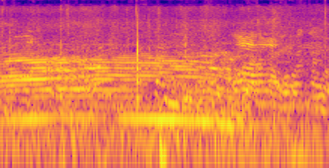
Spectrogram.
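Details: Large cattle in Indonesia giving a long, steady, low-pitched moo rich in harmonics that fades slightly toward its close, with people talking nearby.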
